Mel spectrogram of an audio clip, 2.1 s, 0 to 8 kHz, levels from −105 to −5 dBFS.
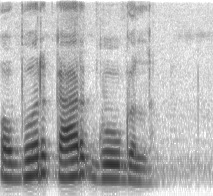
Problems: constant background noise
